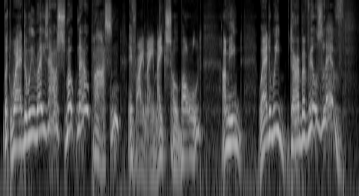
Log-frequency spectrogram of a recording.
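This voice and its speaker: A man's voice: fairly high pitch, wildly swooping pitch, unhurried, vocal fry, bright, forceful tone, no room sound, clean studio sound, voice pushed up, heavily acted. An actor voicing a middle-aged, naive and self-important country man with a West Country English accent and a wondering, wheedling manner, in a literary audiobook. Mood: wondering, puffed up. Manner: rustic dialect, wondering and wheedling.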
